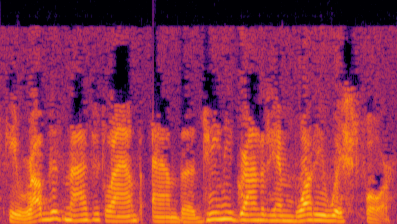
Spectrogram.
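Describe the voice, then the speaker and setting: An actress playing an affectionate young woman in a radio drama, a devoted daughter who speaks gently and expressively. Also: fairly low pitch, expressive, normal speed. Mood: curious, sympathetic. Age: young adult. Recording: muffled old radio drama recording.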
